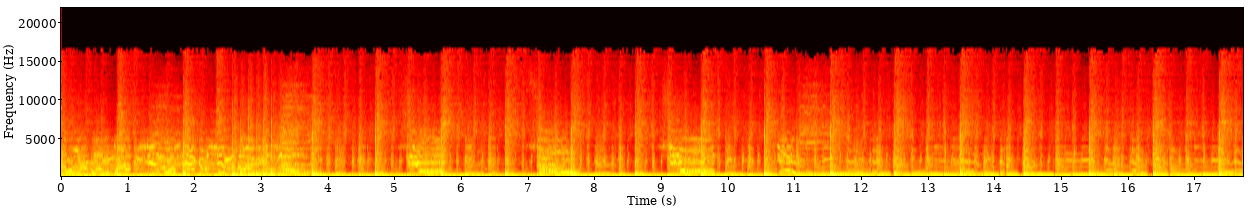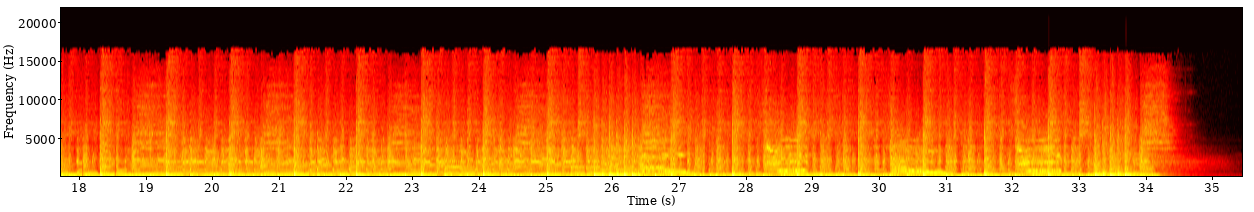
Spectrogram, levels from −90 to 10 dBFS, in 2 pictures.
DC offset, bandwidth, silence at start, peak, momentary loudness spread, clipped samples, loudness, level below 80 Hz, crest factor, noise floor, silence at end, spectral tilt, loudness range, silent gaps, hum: under 0.1%; 17 kHz; 0 s; 0 dBFS; 4 LU; under 0.1%; -15 LUFS; -24 dBFS; 14 dB; -54 dBFS; 0.9 s; -4.5 dB/octave; 2 LU; none; none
